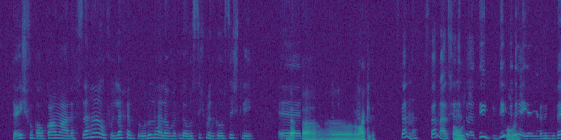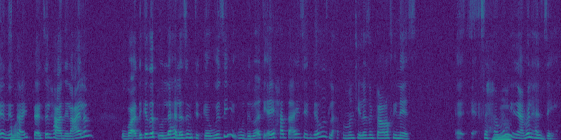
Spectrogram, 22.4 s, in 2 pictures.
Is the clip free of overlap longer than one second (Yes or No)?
Yes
